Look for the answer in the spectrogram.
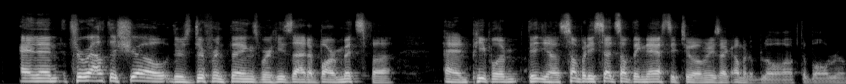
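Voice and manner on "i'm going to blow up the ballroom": put-on character voice, much lower and quieter. Describing a show character answering someone nasty at a bar mitzvah, in Bane voice. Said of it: "in that voice".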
